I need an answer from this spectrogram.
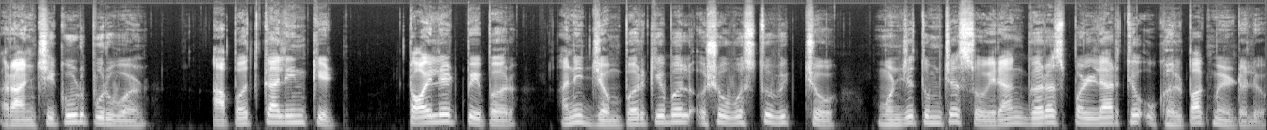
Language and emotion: Goan Konkani, neutral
